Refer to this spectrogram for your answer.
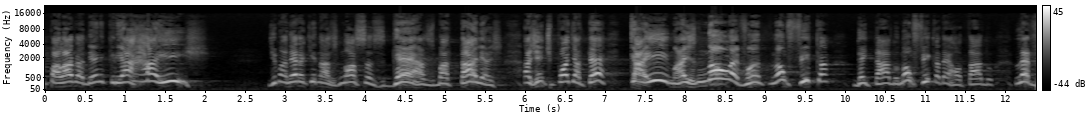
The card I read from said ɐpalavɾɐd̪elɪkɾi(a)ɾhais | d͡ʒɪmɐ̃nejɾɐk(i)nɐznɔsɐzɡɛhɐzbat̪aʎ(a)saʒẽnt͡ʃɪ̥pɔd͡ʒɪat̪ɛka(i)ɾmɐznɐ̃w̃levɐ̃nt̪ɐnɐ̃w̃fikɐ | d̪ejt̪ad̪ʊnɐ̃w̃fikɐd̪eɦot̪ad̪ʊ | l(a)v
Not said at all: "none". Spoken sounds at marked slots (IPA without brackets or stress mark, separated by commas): a, ɪ, ɐ, i, e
